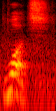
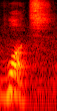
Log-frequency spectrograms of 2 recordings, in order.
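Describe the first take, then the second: Both takes have the same delivery.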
